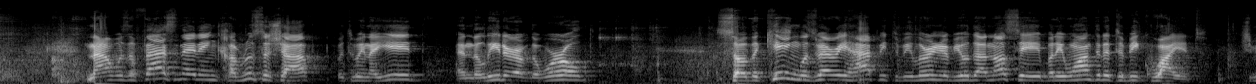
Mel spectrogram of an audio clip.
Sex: male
